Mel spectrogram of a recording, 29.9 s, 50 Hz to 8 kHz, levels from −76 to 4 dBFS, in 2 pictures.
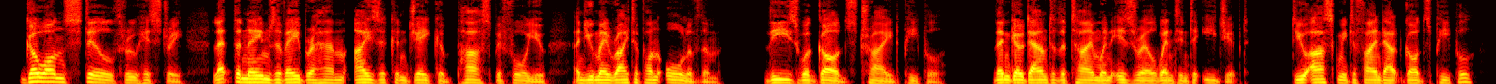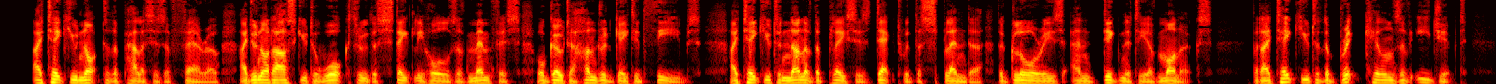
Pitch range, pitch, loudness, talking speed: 85-105 Hz, 100 Hz, -20 LUFS, 210 wpm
